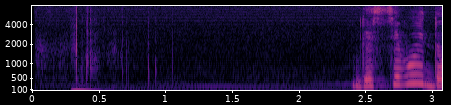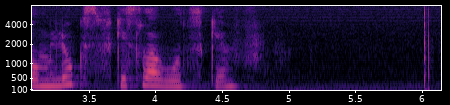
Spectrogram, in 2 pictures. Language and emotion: Russian, neutral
